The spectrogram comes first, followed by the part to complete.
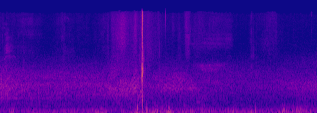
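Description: A golf club swishing through a full swing and striking a ball off an artificial-turf hitting mat: a short rising whoosh, then a single sharp crack of impact just under three seconds in.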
